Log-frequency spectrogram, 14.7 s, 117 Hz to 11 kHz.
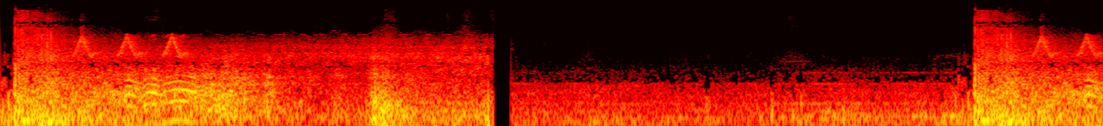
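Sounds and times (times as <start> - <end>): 
distant explosion booming and rumbling: 0.2 - 6.6, 13.0 - 14.6.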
